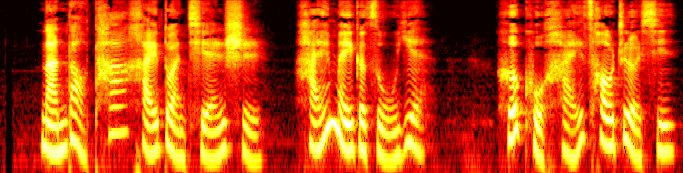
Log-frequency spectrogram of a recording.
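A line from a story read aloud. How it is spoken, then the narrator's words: Laughing. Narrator (Chinese): 平儿笑道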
